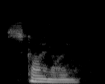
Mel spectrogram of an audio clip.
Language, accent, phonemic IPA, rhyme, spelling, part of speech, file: English, Southern England, /ˈskaɪˌlaɪn/, -aɪlaɪn, skyline, noun / verb, LL-Q1860 (eng)-skyline.wav
- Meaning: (noun) 1. The line that seems to be the boundary of the sky and the ground; the horizon 2. The horizontal silhouette of a city or building against the sky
